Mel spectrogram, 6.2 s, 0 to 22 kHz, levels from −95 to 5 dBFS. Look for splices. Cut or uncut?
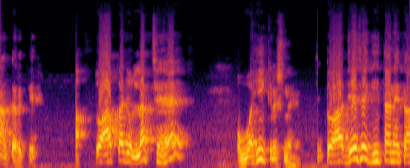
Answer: cut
